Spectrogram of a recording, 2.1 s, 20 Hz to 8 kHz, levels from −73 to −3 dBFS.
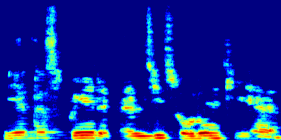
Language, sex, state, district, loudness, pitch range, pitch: Hindi, male, Bihar, Gopalganj, -14 LUFS, 140-160 Hz, 150 Hz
